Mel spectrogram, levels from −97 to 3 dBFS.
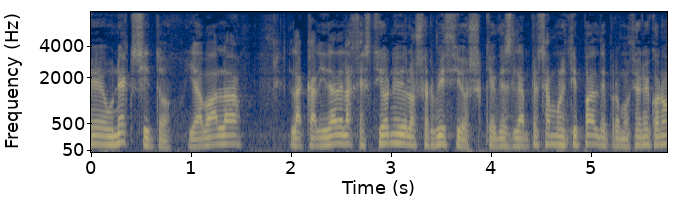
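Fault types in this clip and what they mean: Nothing to flag here, since no technical faults turn up anywhere in the audio.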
